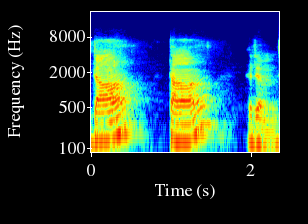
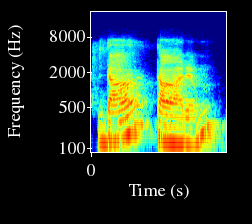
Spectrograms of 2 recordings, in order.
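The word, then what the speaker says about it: దాతారం: Okay, so let's take Dhaathaaram. So those two are long vowel sounds. Dhaathaaram. Dhaathaaram. Dhaathaaram.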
